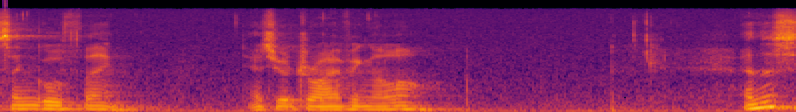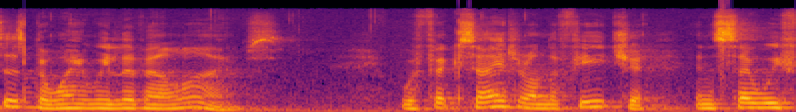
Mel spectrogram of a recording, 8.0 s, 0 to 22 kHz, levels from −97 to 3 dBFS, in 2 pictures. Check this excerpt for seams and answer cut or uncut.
cut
